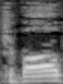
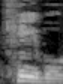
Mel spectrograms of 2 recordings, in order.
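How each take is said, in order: First: The name ends in a full 'bal' syllable. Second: The name sounds like the word cable. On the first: The speaker calls it right. "It's a Cabal, probably" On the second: The speaker calls it wrong. "so it's not Cable, because it's pronounced wrong"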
